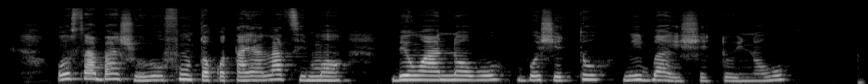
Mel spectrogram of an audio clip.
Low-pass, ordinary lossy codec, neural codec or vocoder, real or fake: 14.4 kHz; none; none; real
